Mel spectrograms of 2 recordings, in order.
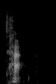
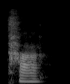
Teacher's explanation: So if you say ta, and then the word in English, tap, ta, tap, ta, there should be more breath when you're saying the ta sound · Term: aspirated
